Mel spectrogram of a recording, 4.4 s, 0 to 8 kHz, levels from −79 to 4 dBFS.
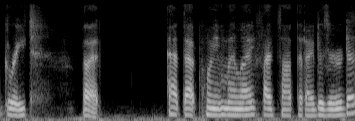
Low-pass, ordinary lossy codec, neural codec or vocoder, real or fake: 7.2 kHz; Opus, 24 kbps; codec, 44.1 kHz, 2.6 kbps, SNAC; fake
